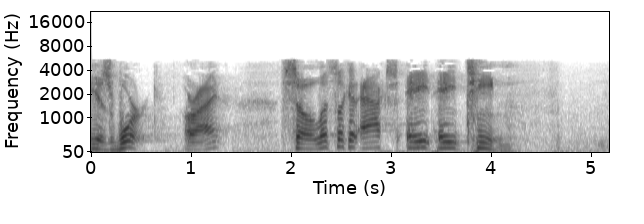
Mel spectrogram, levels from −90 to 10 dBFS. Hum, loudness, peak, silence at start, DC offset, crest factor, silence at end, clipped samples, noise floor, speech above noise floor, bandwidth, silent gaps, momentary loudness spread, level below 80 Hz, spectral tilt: none; -19 LUFS; -2 dBFS; 0 s; under 0.1%; 18 dB; 0.95 s; under 0.1%; -47 dBFS; 28 dB; 5.4 kHz; none; 9 LU; -46 dBFS; -6 dB/octave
